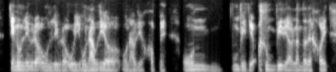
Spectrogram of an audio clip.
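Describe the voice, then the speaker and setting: A man with a Spanish accent speaks at a medium pitch in a monotone, flat intonation, the sound dry and close with no echo. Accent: Peninsular Spanish. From Spain. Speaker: podcast host. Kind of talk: casual chat.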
